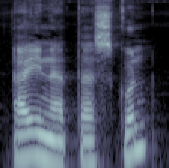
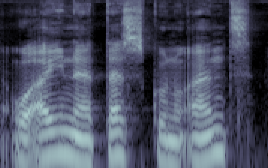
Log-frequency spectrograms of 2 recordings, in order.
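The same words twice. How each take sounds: First: "taskun" ending on a bare n, no vowel after; final vowel dropped. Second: "ant" closed on a bare t, no vowel after; final vowel dropped. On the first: Teacher showing the class to drop the final vowel of "taskun". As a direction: clip the last vowel off "taskun". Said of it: "huruf terakhir tidak usah dibaca harokatnya". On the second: Teacher repeating the question to show the silent last vowel. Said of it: "huruf terakhir tidak dibaca harokatnya". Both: Shown as a demonstration.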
